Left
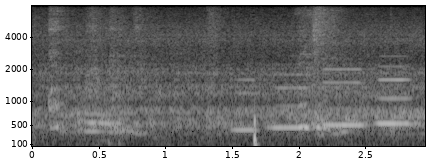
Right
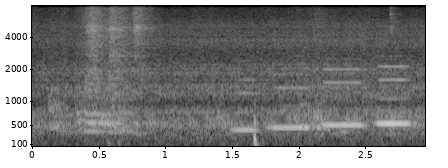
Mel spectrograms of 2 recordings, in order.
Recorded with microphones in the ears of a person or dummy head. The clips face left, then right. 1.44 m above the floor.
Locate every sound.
1.5 s a flute: 35° right (ahead or behind), 0.5 m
